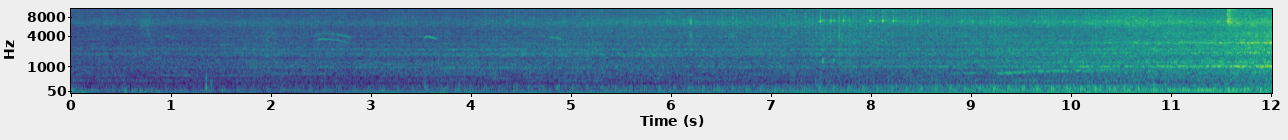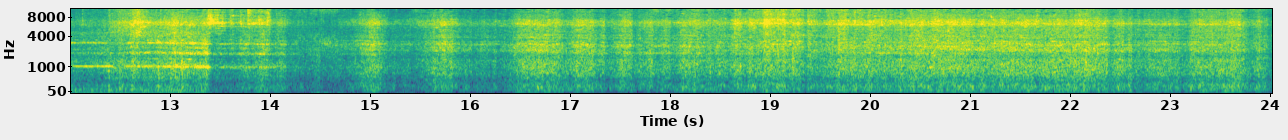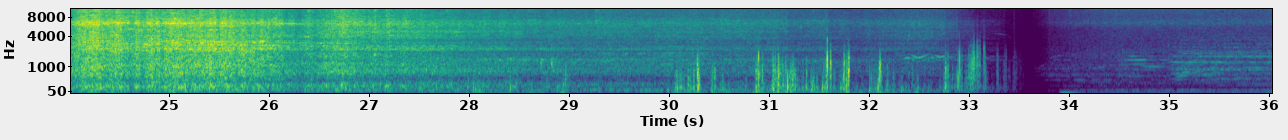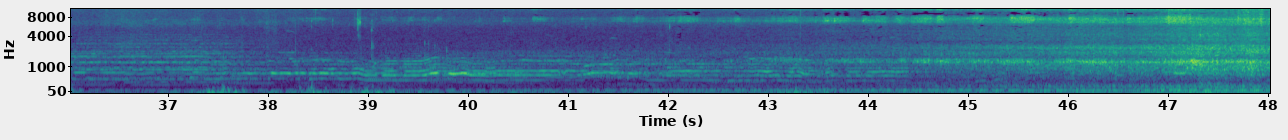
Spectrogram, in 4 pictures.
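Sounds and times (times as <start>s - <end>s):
locomotive engine rumble: 0.0s - 33.3s
wheels clicking over rail joints: 7.2s - 8.7s.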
